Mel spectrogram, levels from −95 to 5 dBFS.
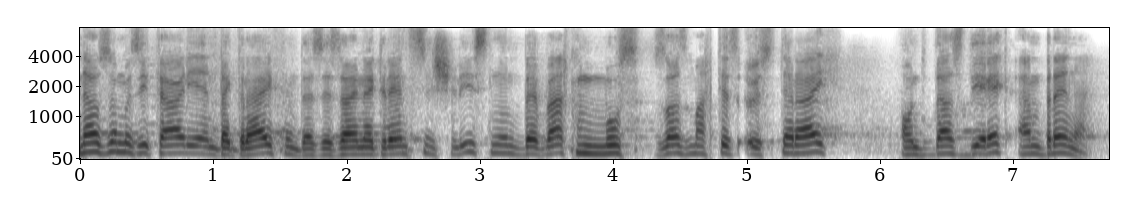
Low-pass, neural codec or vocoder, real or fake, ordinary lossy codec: none; codec, 16 kHz, 1 kbps, X-Codec, HuBERT features, trained on balanced general audio; fake; none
